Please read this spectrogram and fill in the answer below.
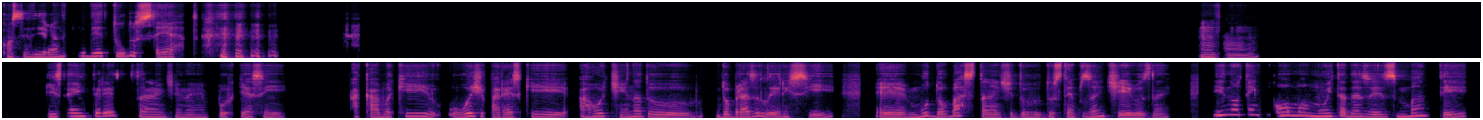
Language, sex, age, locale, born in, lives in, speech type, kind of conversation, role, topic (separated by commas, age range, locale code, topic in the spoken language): Portuguese, male, 25-29, pt-BR, Brazil, Spain, conversation, podcast, host, Tem alguma receita de família que marcou a sua infância?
